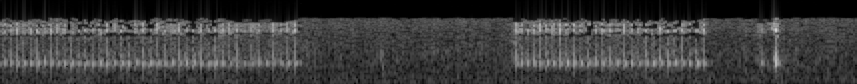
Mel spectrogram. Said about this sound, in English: I drove down to the document research laboratory on Vanderbilt and got such a shock that I grabbed the office phone and dialed Wolf at once.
